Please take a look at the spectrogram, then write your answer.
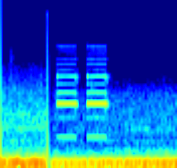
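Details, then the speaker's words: Holden VZ, just serviced, with a brand-new alternator and new battery, at idle: two short warning chimes over a steady idle rumble as the dash cuts out. The dash returns when the fans kick on and drops when they turn off; the radio also cut out. Cause unknown. "When the fans kick on, the dash comes back on. When the fans turn off, then the dash turns off."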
